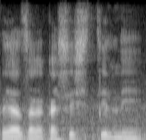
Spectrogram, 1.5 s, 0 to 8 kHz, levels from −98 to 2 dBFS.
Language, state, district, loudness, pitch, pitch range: Kokborok, Tripura, Dhalai, -19 LUFS, 100 Hz, 95-105 Hz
